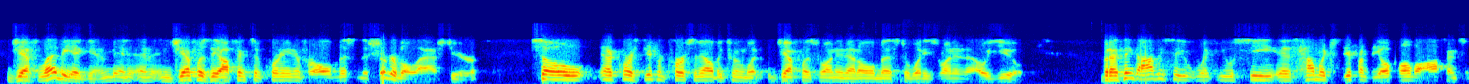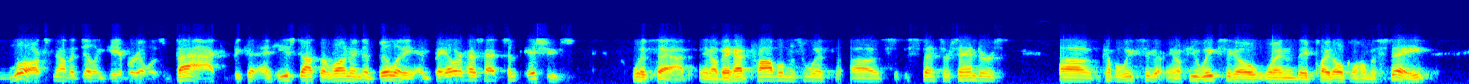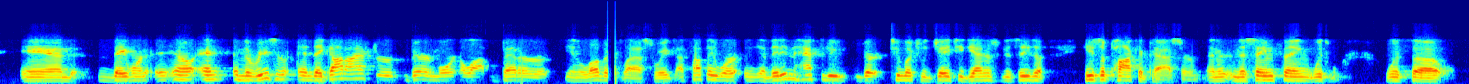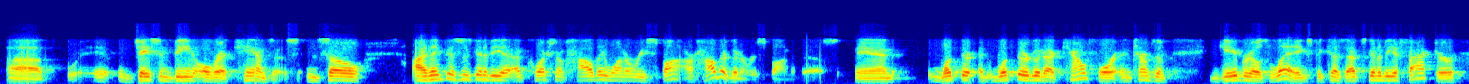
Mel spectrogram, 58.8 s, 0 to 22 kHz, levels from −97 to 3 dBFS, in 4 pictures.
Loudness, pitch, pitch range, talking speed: -26 LUFS, 140 Hz, 125-165 Hz, 210 wpm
